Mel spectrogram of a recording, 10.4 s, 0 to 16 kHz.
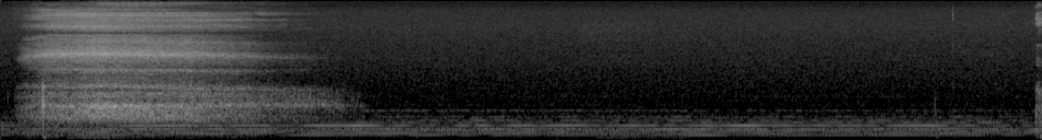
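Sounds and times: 
quiet low hum: 0.0 - 6.7
deep breathing in and out: 0.2 - 3.7.

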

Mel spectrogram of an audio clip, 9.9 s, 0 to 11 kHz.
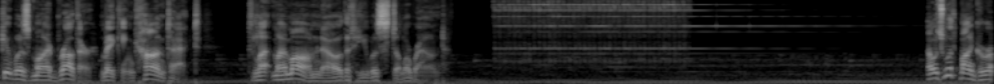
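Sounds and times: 
speech: 0.0 - 4.6, 9.3 - 9.9
telephone bell ringing: 5.0 - 9.3.

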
